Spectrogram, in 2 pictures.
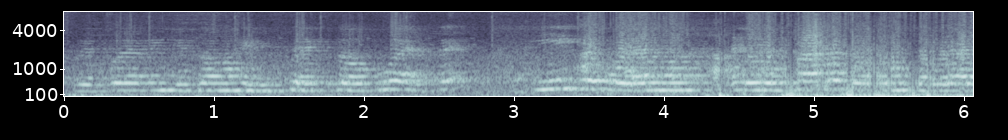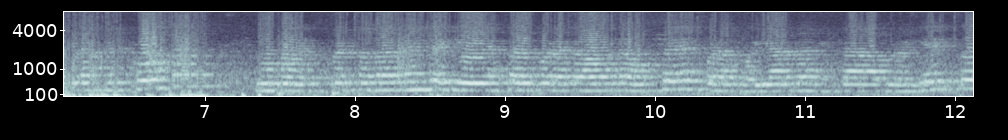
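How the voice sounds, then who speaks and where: A woman giving a formal, emphatic speech at a council event, with many fillers. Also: high voice. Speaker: vice mayor speaking at council event. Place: council chamber, indoors. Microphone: handheld mic. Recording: echoey hall, noisy, from far off.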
